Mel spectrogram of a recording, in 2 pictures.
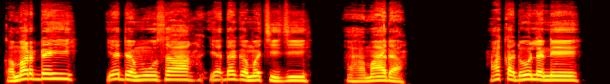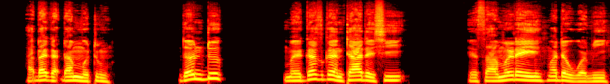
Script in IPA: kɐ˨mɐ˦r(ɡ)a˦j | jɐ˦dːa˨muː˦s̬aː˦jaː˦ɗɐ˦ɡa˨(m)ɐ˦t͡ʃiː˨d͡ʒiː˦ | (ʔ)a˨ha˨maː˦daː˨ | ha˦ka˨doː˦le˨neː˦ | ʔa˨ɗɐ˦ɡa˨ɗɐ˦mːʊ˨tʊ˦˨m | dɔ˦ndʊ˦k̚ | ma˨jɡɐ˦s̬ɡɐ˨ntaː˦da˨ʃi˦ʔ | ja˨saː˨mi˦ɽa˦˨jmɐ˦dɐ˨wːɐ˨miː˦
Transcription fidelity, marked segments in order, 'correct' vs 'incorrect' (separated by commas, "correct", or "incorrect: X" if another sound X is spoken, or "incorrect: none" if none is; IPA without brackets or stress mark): incorrect: d, correct, correct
